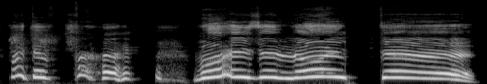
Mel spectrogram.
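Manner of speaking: very high, loud, long-drawn wail; hammed-up howl, stretch every word out; mock anguished howl. Human whose only cake broke, mock anguished howl.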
